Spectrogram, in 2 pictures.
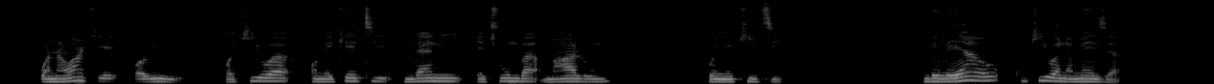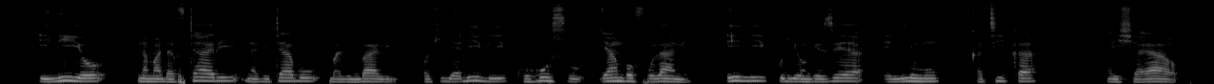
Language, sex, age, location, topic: Swahili, male, 25-35, Dar es Salaam, education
